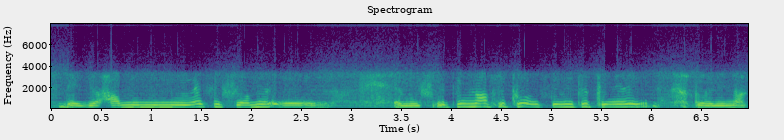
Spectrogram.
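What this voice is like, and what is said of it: Imitates another person's singing voice. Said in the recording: “can do a Lord impersonation”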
